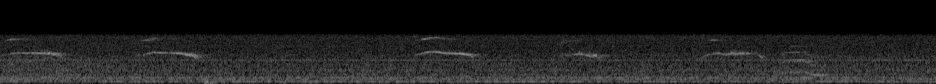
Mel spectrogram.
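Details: Kittens and cats mewing in a loose run of short curved cries roughly every second or two, some with a faint higher overtone, above a continuous low hiss.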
